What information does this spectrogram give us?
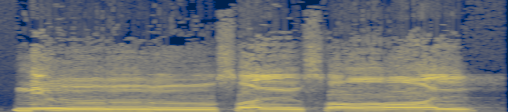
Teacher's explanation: تفخيم الغنة عند الصاد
